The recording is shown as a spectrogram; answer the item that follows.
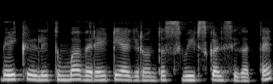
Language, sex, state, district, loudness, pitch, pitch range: Kannada, female, Karnataka, Shimoga, -18 LUFS, 205 Hz, 195-220 Hz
